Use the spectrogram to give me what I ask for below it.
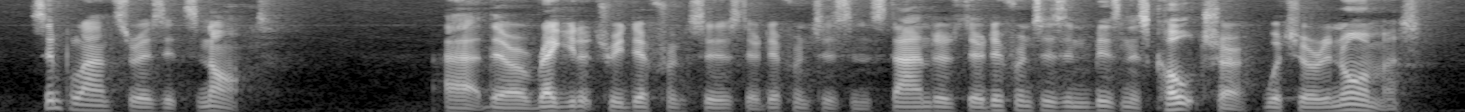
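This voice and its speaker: A man's very fast speech with a slight mid-Atlantic accent, dry and close with no echo, in a very clean recording with a silent background. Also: medium pitch for a man, ordinary pitch variation. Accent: slightly mid-Atlantic. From US and UK (half each). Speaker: business leader speaking on trade. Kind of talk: conference speech. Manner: hesitant repetitions.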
